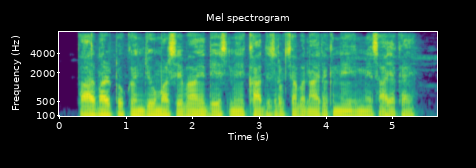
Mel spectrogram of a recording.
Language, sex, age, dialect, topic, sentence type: Hindi, male, 18-24, Awadhi Bundeli, agriculture, statement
